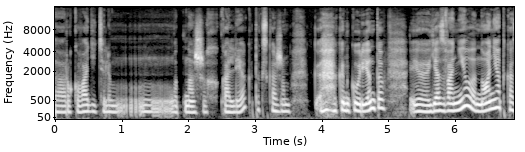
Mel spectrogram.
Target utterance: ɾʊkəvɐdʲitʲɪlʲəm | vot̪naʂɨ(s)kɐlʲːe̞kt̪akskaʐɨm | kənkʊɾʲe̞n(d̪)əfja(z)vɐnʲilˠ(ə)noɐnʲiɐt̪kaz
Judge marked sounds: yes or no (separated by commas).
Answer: no, no, yes, yes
